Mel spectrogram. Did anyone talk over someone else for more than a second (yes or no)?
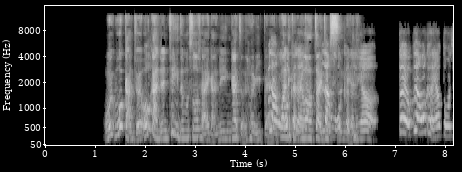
yes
